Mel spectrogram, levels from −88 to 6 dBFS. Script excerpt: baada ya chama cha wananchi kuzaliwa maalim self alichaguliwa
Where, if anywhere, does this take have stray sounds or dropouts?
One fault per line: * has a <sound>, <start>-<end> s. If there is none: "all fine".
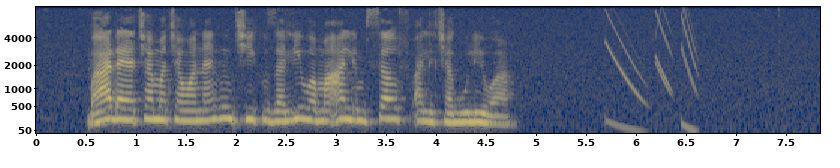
* has a chirp, 5.7-6.7 s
